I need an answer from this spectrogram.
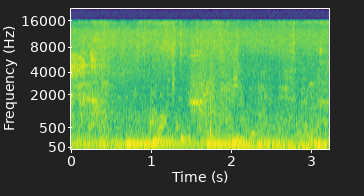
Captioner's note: Men Conversing In Native Language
